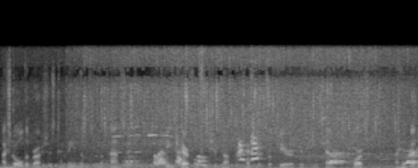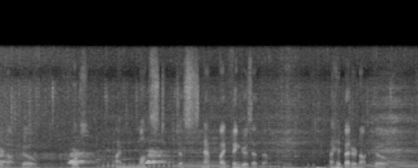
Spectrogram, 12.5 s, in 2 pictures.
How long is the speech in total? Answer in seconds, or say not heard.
11 s.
